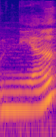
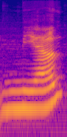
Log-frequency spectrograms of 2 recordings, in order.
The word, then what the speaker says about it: 年: So always raise your tongue and start 年 with a clear N.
